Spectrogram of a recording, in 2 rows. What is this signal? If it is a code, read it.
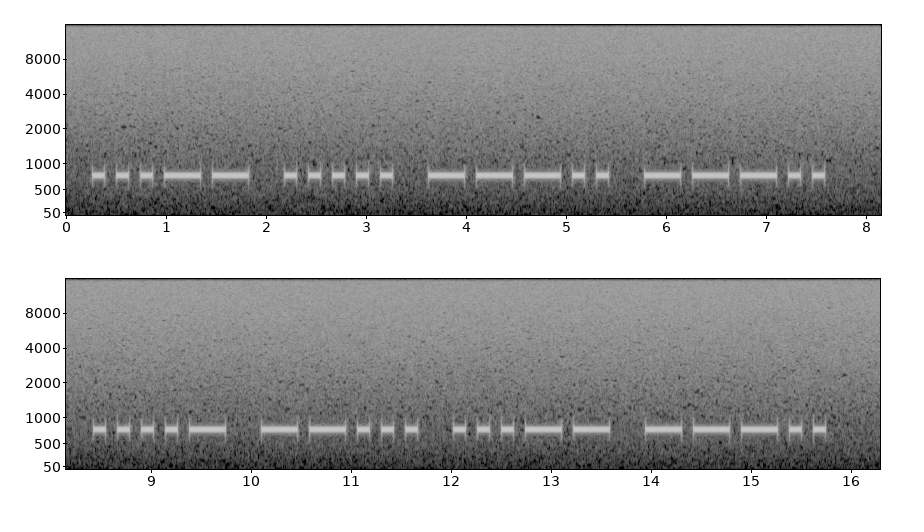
Morse code, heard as a keyed tone, machine-sent, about 10 wpm, 770 Hz. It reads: 3588 4738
